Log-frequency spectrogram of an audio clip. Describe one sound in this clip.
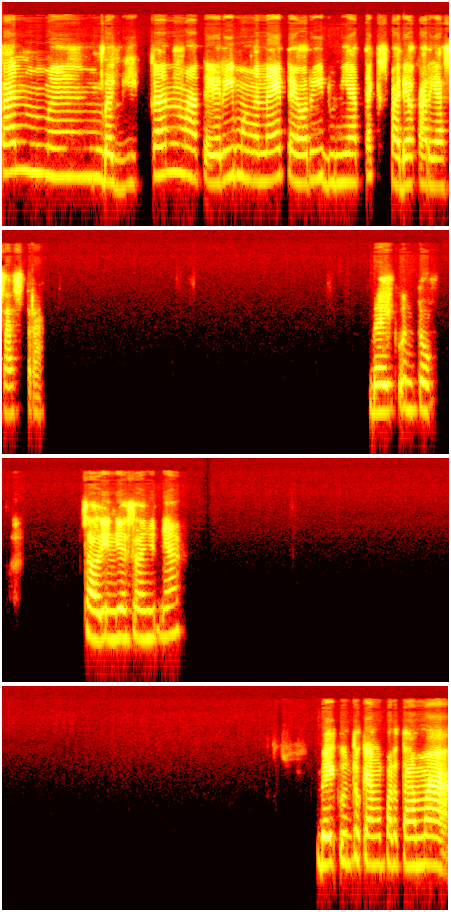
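A young woman speaks calmly over an online call, pausing between phrases.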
